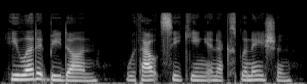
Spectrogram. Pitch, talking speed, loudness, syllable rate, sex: 200 Hz, 175 wpm, -19 LUFS, 5.3 syllables/s, female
